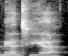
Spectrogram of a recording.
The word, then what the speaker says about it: Manteo: Is it Manteo? It's Manteo.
